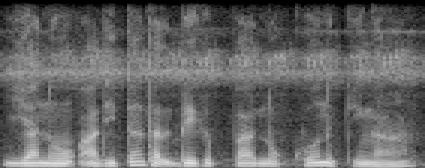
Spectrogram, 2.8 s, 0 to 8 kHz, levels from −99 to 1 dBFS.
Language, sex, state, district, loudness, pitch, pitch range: Garo, male, Meghalaya, West Garo Hills, -17 LUFS, 120 Hz, 105-125 Hz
